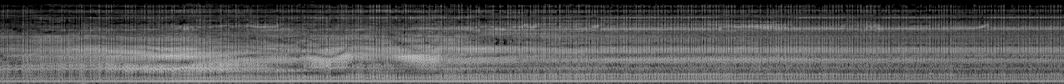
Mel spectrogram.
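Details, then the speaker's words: Mugen MBX5 1/8 nitro buggy, brand-new engine, run after sitting 14 weeks put away wet, preheated: high steady buzz with idle slowly rising as it warms; low-speed needle still lean (plenty rich up top), being richened to stop idle creep. "Still sounds lean down low. You know, it's rising up."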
